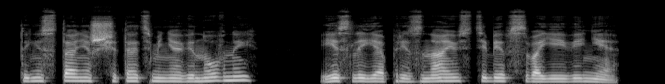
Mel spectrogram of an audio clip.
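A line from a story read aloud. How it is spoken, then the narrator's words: Muttered. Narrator (Russian): пробормотала Дебора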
